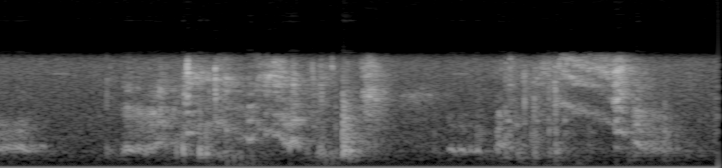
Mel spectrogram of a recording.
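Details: Kittens playing rough, with short squeaky cries, low growly sounds and scuffling noises throughout, in a small indoor room.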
